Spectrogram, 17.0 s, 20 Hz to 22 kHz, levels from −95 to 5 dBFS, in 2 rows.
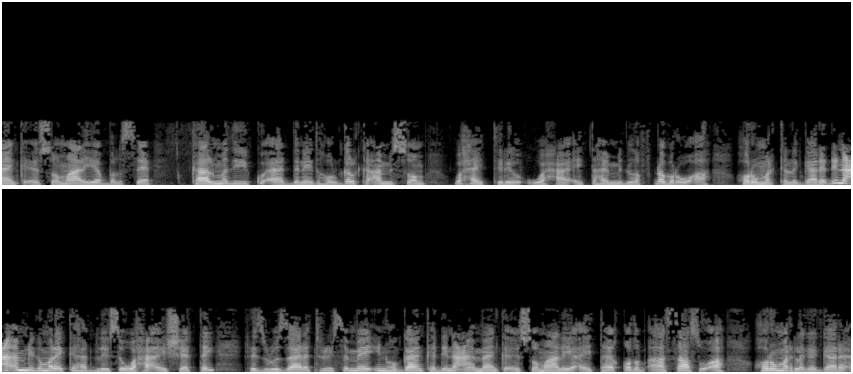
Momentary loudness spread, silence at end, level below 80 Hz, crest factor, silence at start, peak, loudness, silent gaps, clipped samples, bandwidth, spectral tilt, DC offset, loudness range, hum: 9 LU; 0 s; -72 dBFS; 20 dB; 0 s; -2 dBFS; -23 LUFS; none; under 0.1%; 8 kHz; -2.5 dB/octave; under 0.1%; 6 LU; none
